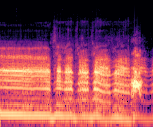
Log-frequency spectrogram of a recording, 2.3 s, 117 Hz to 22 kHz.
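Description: A man's voice imitating the deceleration sound of the Corsa Extreme exhaust on a Ford Raptor's 6.2-litre V8 when he lets off the gas. It starts as one long held drone, falling slightly in pitch, then about a second in breaks into a rapid stuttering burble of about six pulses a second.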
